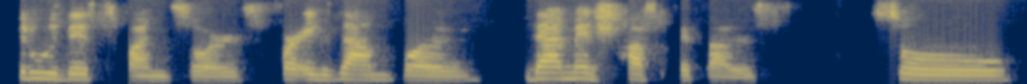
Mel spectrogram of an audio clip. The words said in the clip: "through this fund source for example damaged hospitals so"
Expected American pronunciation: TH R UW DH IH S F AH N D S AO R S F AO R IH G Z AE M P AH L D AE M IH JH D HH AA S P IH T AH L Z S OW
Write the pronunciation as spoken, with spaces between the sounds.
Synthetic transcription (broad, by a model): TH R UW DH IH S P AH N S AO R S F AO R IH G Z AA M P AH L D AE M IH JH HH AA S P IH T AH L S OW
